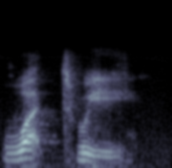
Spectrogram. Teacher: there's no extra vowel after what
